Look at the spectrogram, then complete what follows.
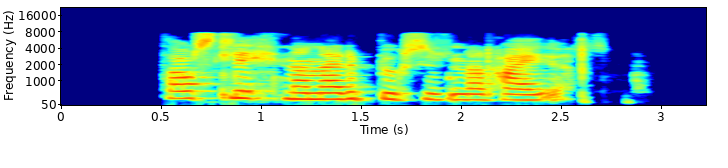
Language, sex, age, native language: Icelandic, female, 18-19, Icelandic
